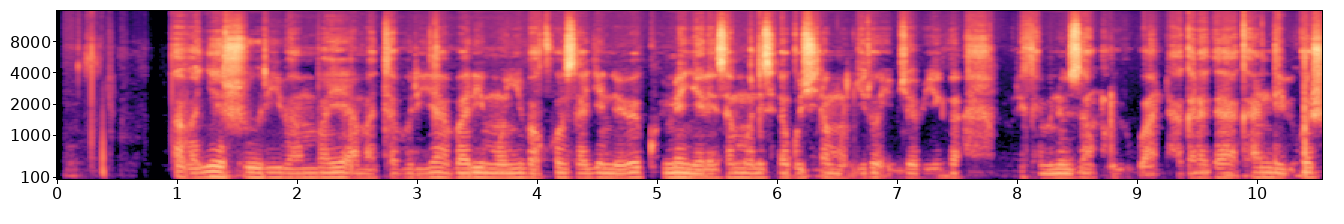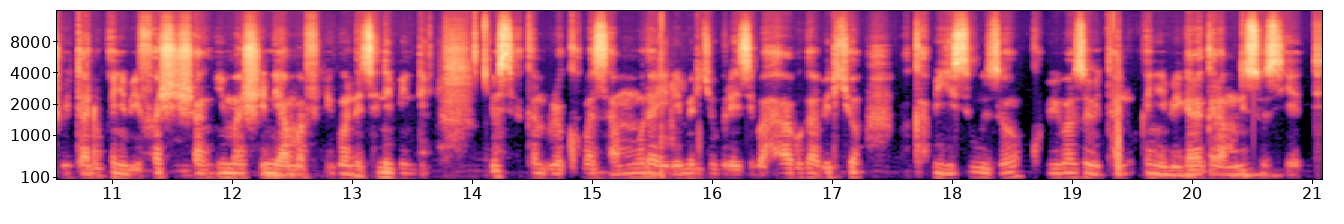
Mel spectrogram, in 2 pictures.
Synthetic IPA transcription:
aβaɲe̞ːʃuːɾiβaːmbaje̞amatʰaβuɾijaβaɾimuɲiβakʰo̞ziaɟe̞ːndeewekβime̞ɲe̞ɾe̞zamo̞ndet͡senaɡuciɾamuːɲɟiɾo̞ibjo̞βiːɡamuɾikʰaminuːzaŋ̥huɾujuɾɡwaːndahaɡaɾaɡaɾakʰaːndiːβikoɾeʃaβitaːndukaɲe̞βifaʃi̥ʃaŋimaʃiniamafiɾiɡo̞nde̞t͡se̞niβiːndijoːsiakaniwekʰoβazamuɾaiɾemeɾɟuːβuɾe̞ziβahabɡaβiɾjo̞βakḁβijisiβuzo̞kuβiβazo̞βitʰaːndukaɲe̞βiɡaɾaɡaɾamuɾiso̞sije̞̰te

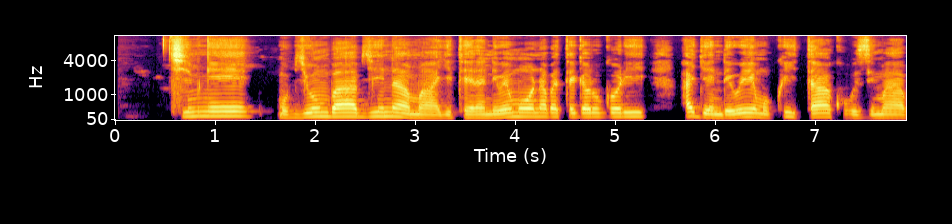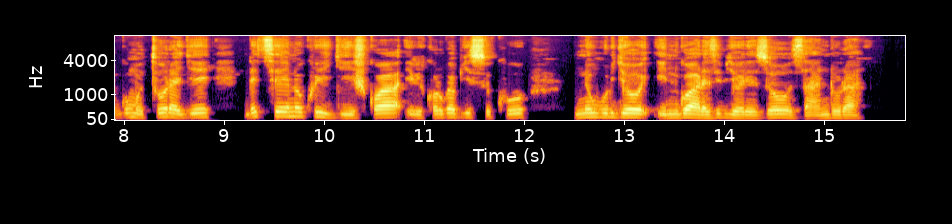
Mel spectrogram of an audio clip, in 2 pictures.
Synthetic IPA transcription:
cimŋe̞ | mubjuːmbabɟiːnaːmaɟitʰe̞ːɾaniwe̞monaβate̞ɡaɾuɡo̞ɾi | haɟe̞ːnde̞we̞mukwiːtakuβuzimab̚ɡumutʰuːɾaɟe̞ | nde̞t͡se̞no̞kwiːɟiʃkwaiβikʰo̞ɾɡwabɟiːsukʰu | nuβuɾɟo̞inɡwaːɾazibɟo̞ːɾe̞zo̞zaːnduɾa

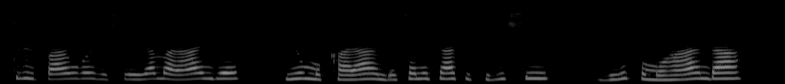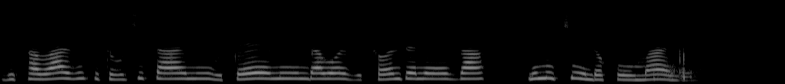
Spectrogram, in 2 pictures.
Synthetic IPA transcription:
fitiβipaːŋɡoziʃiːzamaɾaːɲɟe̞ | jumukaɾande̞t͡se̞nicaːt͡siciβisi | ziɾikumuhaːnda | zikaβazifituβusitaːniβute̞jemiːndaβo̞zit͡ʃo̞ːnze̞ne̞ːza | nimiciːndo̞kumaːɲde

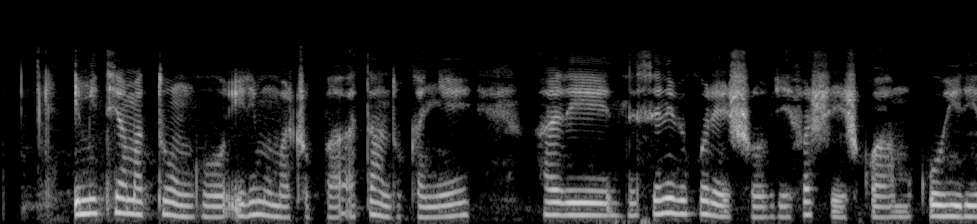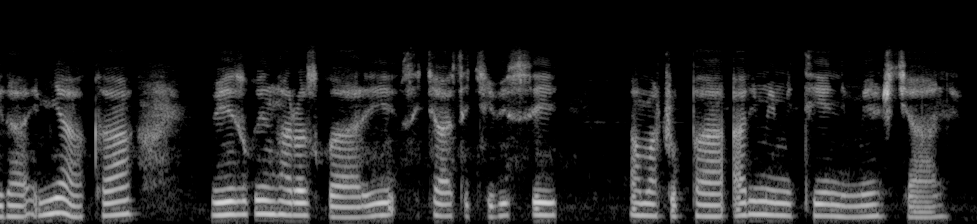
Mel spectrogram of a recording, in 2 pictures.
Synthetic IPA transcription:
imitʰijamatuːŋɡo̞ḭɾimumat͡ʃupaataːndukʰaɲe̞ | haɾinde̞t͡se̞niβiko̞ɾe̞ːʃo̞βjiːfaʃḭːʃkwamukuhiɾiɾaimɲaːkʰa | βiːzɡwiːŋhaɾo̞zɡwaːɾiz̥icaːt͡sicʰiβisi | amat͡ʃupa̰ːɾimimitʰinime̞ːnʃi̥ca̰ːne̞

